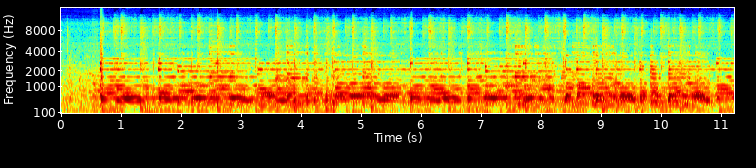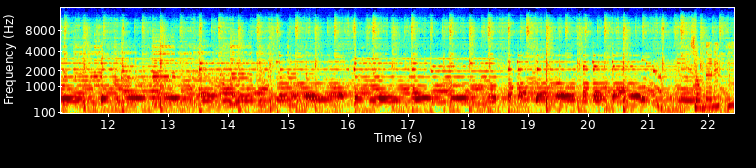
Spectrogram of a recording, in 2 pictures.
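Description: Electronic keyboard with an electric-piano sound playing the instrumental introduction of a song in a steady rhythm, coming in sharply about a second in.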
